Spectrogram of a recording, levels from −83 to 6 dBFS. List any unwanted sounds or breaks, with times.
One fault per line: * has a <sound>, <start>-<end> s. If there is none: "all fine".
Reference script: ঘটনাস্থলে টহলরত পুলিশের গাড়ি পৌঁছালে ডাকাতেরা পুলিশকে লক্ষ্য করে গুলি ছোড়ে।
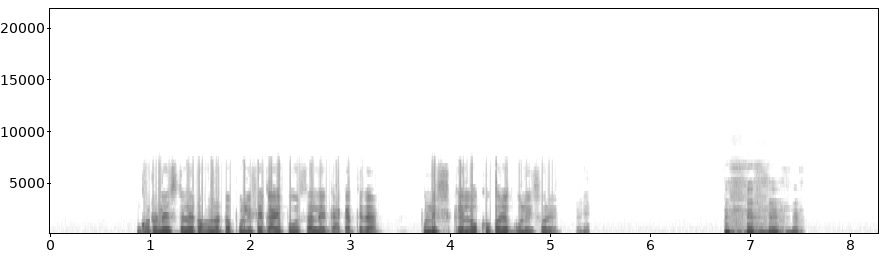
* has a laugh, 5.3-5.4 s
* has a laugh, 6.7-7.6 s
